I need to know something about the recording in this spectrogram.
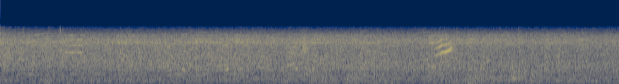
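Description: Outdoor playground ambience through a tiny camcorder microphone: a steady rushing hiss of breeze and background noise, with distant voices of people. A short high chirp about four and a half seconds in.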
